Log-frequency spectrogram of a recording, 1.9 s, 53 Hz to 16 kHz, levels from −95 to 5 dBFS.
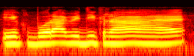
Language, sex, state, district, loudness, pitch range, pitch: Hindi, male, Jharkhand, Palamu, -13 LUFS, 195-205 Hz, 200 Hz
